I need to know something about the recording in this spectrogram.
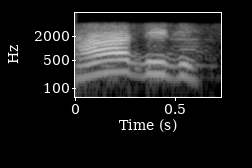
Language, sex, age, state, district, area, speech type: Maithili, female, 45-60, Bihar, Madhepura, rural, conversation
